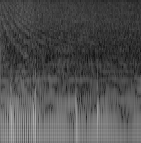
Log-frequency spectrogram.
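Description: Game-show suspense music: a sustained low drone with a heartbeat-like double thump about once a second.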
